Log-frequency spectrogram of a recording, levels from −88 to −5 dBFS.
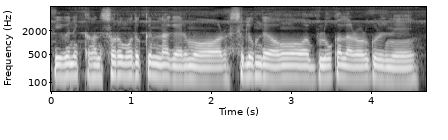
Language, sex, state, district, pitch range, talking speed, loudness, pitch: Chakma, male, Tripura, Unakoti, 125-140 Hz, 130 wpm, -14 LUFS, 130 Hz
